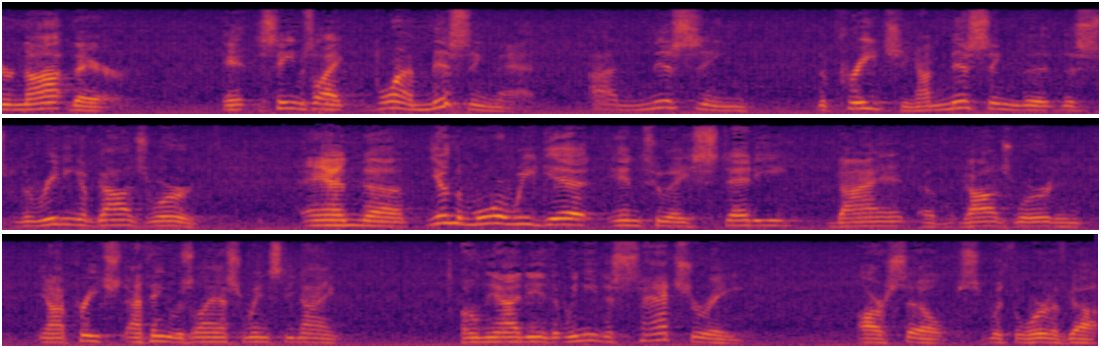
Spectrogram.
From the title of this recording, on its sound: Ketha Heights Baptist Church ~ Live Broadcast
